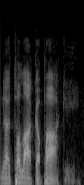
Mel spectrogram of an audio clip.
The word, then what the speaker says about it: Tlaquepaque: I bought a lot of art in Tlaquepaque.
